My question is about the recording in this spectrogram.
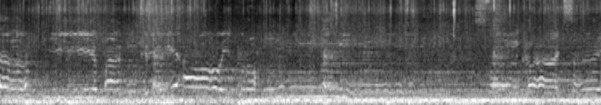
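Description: Steady low road and engine noise inside a car driving on a wet road, with a voice over it.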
